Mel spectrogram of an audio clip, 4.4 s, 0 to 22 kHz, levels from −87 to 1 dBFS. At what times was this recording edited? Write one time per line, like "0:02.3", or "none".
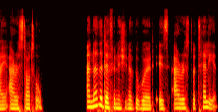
0:01.6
